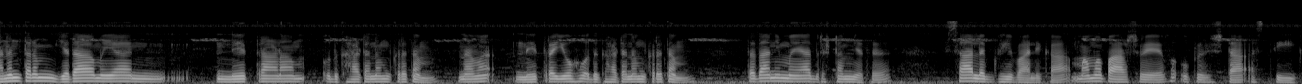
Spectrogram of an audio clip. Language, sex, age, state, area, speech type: Sanskrit, male, 18-30, Uttarakhand, urban, spontaneous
